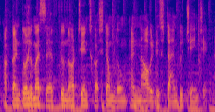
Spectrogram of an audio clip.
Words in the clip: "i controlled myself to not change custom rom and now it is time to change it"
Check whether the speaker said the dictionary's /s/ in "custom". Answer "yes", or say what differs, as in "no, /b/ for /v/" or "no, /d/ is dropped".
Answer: no, /ʃ/ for /s/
